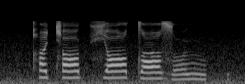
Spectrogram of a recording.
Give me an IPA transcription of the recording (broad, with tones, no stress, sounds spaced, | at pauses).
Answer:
qʰ ɪ˦˥ cʰ ɒː˦˥ kʷ ç ɒː˦˥ tˤ ɪː˦˥ zˤ uː˩˧˩ kʷ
